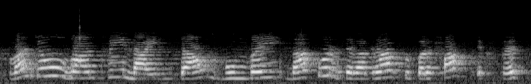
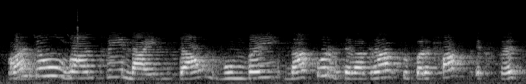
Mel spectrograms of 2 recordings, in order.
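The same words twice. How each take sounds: The two takes are said the same way.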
